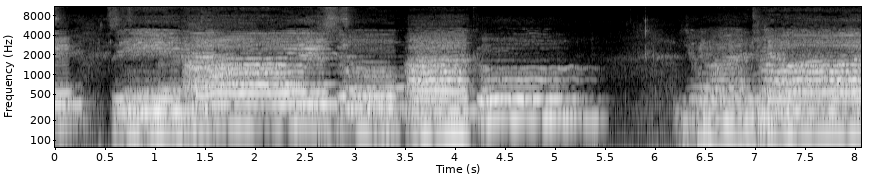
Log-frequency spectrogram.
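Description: A small group of men and women singing a slow hymn together without accompaniment, in long held phrases. The singing breaks off briefly about half a second in and again for nearly a second past the middle, between phrases.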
